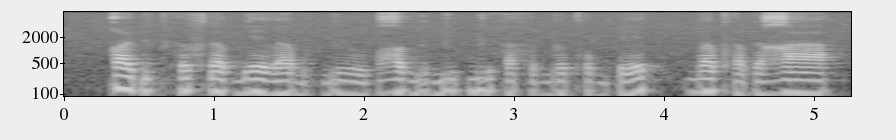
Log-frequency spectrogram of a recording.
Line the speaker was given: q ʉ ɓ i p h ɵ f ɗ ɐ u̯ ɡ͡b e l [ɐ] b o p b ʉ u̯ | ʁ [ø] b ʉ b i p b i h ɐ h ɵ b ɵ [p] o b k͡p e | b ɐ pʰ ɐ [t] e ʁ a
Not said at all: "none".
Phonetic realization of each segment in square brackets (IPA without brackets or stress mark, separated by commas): ɐ, ɵ, pʰ, p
